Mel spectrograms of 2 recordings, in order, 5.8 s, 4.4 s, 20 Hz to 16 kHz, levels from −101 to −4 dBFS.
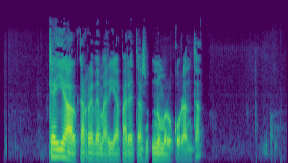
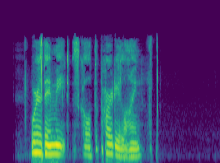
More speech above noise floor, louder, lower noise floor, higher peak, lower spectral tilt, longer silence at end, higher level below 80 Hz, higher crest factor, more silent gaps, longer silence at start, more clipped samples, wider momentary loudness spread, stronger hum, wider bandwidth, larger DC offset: second, 53 dB vs 67 dB; second, -22 LUFS vs -17 LUFS; second, -75 dBFS vs -83 dBFS; about the same, 0 dBFS vs -2 dBFS; about the same, -5.5 dB/octave vs -6 dB/octave; first, 1.75 s vs 1.6 s; about the same, -58 dBFS vs -54 dBFS; first, 24 dB vs 18 dB; neither; first, 1 s vs 0.65 s; neither; second, 12 LU vs 15 LU; neither; first, 9.2 kHz vs 7.8 kHz; neither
